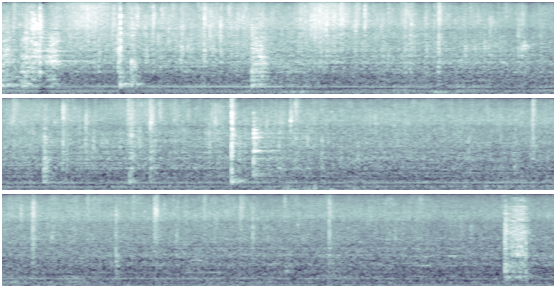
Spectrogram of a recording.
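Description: Shredded vegetables sizzling as they fry in oil in a large aluminium pot over a wood fire, with a steady hiss. A slotted metal ladle stirs them, scraping and knocking against the pot several times, mostly in the first couple of seconds and again about six seconds in.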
